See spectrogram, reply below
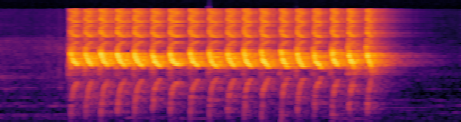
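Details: Bornean green leafbird, a wild-caught bird from East Kalimantan, fires off a rapid burst of about fourteen loud, ringing, slightly harsh notes in under three seconds, like a machine-gun rattle.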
